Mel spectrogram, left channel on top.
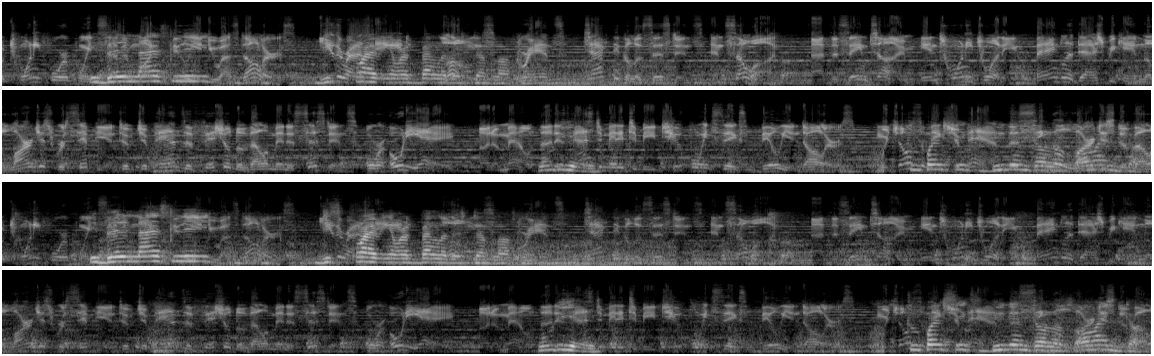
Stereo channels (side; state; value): both; normal; correlation 0.83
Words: $24.71 billion US dollars, either as aid, loans, grants, technical assistance, and so on. At the same time, in 2020, Bangladesh became the largest recipient of Japan's Official Development Assistance, or ODA, an amount that is estimated to be $2.6 billion, which also makes Japan the single largest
